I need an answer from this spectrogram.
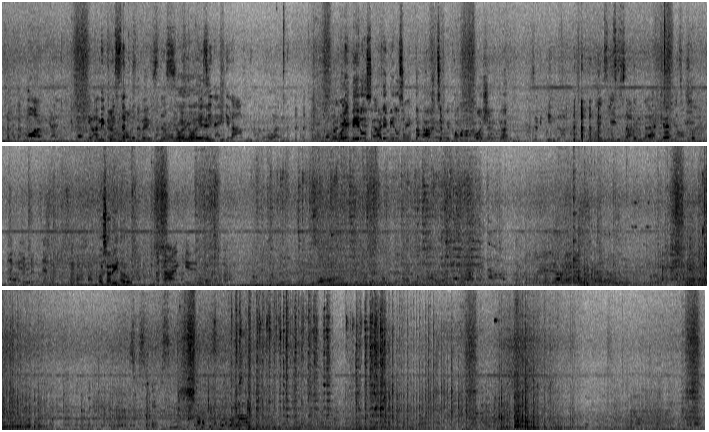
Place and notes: Siller-Straße, Strasshof an der Nordbahn, Österreich - locomotive ride
Eisenbahnmuseum Strasshof: short passenger ride with historic steam locomotive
